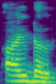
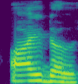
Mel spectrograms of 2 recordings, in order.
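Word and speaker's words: idle: है ना इसका उच्चारण आई का उच्चारण जो य आई के रूप में करें हम ठीक है और डी का उच्चारण डे हो गया एल का उच्चारण ल हो गया और ई का उच्चारण हम करते ही नहीं है लास्ट में आइडल क्या बन गया आइडल ठीक है ना इसको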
